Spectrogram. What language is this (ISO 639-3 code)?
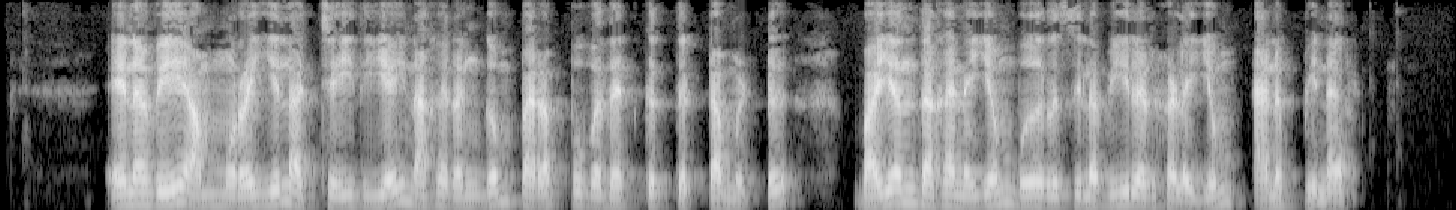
tam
